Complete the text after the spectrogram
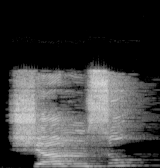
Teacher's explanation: شین کے اندر تفشی کی صفت ہے. تفشی کا مطلب کیا ہوتا ہے کہ آواز جو ہے پھیلے گی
